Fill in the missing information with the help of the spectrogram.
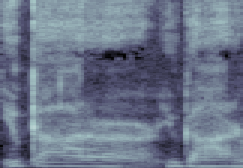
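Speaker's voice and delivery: put-on high, drawn-out cheer of a kid; stretched, high-pitched retold cheer; excited child. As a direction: imitate a thrilled little boy. Son cheers the successful shot.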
